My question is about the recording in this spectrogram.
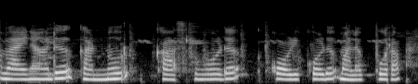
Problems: background sounds at intervals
